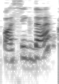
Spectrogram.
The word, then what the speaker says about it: pasikdar: So there's a scene in the book which actually talks about the pasikdar. I hope I'm pronouncing it right. – That's right.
